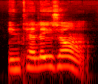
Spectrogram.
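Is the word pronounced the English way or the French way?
French. The word has a French pronunciation.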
